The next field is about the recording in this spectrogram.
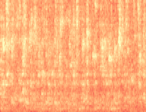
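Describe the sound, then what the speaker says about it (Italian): Water poured into a small pot for pasta, a steady, dense splashing and gurgling stream that stays at an even level throughout, heard close and alone. "Qui metto l'acqua per la pasta."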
